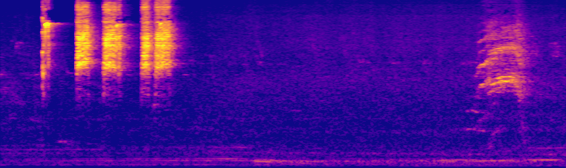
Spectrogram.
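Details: Black francolin from Sindh calling: a quick series of four harsh, grating, rasping notes, followed after a pause by one fainter scratchy note over steady low background hum.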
